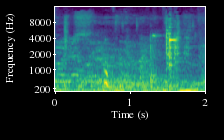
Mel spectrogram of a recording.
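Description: Restaurant clatter: a sharp clink of metal or glassware about one and a half seconds in, over background music. A brief laugh comes at the very end.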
